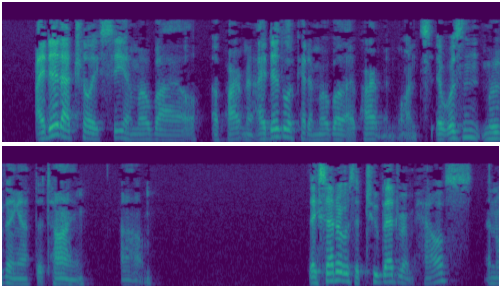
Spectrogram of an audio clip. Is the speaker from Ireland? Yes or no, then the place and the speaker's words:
no; New York City, New York, United States; As a New Yorker, I often weekly have to move from place to place.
